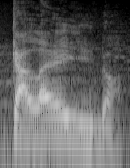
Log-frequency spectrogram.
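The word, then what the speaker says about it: Galan: deaths were inevitable uh gallon I'm not sure if that's entirely pronounce it it's a g a l a n that sounds like how you would say it that's about right or maybe if you're like super British galain no I'm British I'm out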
